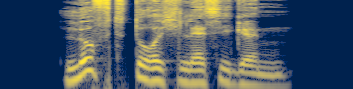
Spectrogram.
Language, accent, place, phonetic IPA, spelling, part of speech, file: German, Germany, Berlin, [ˈlʊftdʊʁçˌlɛsɪɡn̩], luftdurchlässigen, adjective, De-luftdurchlässigen.ogg
- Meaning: inflection of luftdurchlässig: 1. strong genitive masculine/neuter singular 2. weak/mixed genitive/dative all-gender singular 3. strong/weak/mixed accusative masculine singular 4. strong dative plural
